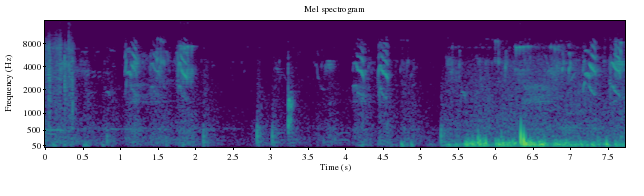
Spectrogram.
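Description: Dry-erase marker squeaking on a whiteboard in short high chirps while words are written. In the second half comes a low rumble with one loud low thump a little past six seconds.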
